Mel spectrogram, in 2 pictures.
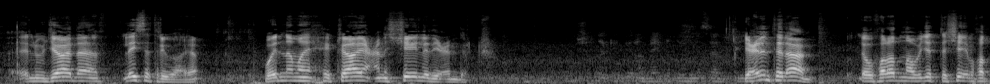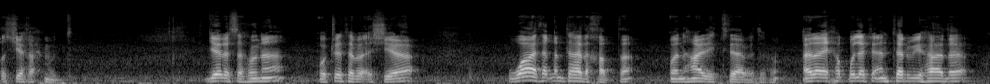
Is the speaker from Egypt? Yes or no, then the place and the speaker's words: no; Iraq; كان عندنا في العراق دكتور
